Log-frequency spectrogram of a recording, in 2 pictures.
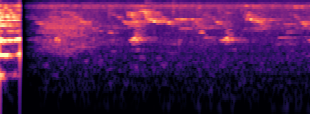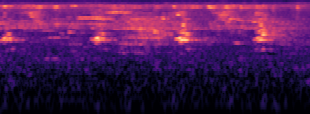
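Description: Small birds chirping, one short call repeating about once a second with other twittering in between, over faint background hiss. Background music cuts off abruptly at the very start.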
